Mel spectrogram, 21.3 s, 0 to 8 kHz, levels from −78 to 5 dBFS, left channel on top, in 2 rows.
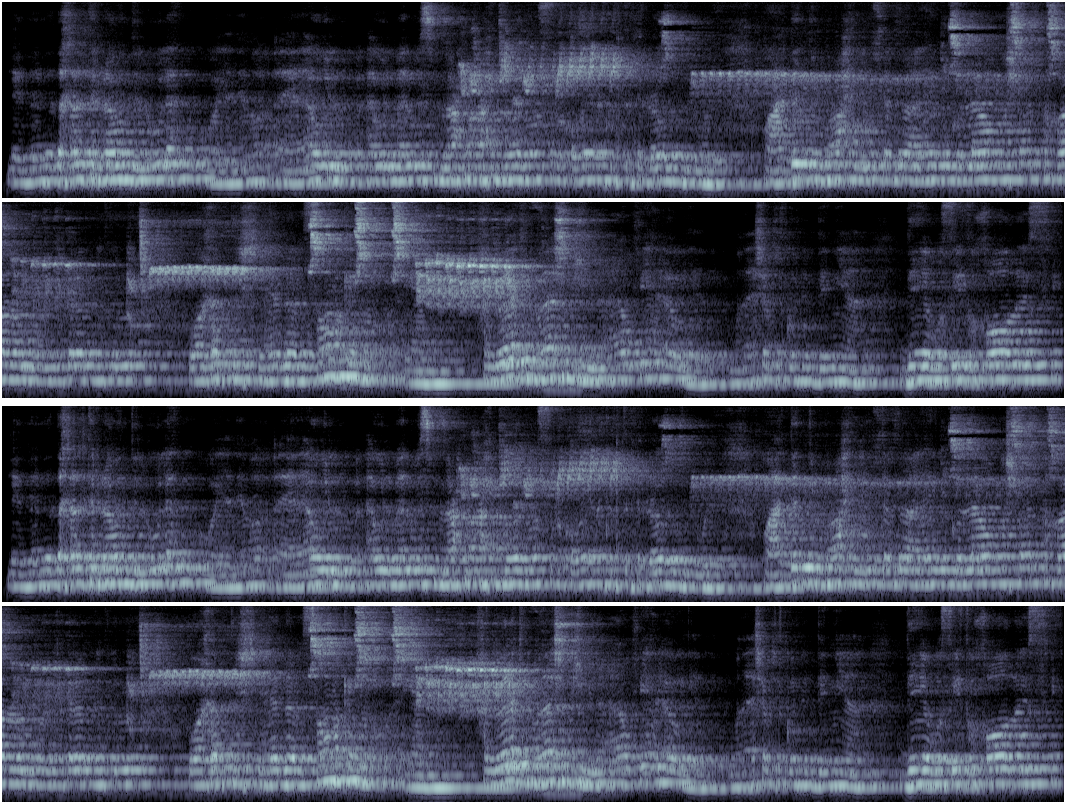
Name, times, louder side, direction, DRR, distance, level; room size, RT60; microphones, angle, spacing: voice 1, 0.1-21.2, equal, 30° right, -1 dB, 4.0 m, -24 dB
sound 1, 4.6-11.4 11.7-13.3 13.7-16.4, left 3 dB, 10° left, 3.1 m, -26 dB
26.5 x 19.5 x 7.0 m, 2.1 s
head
